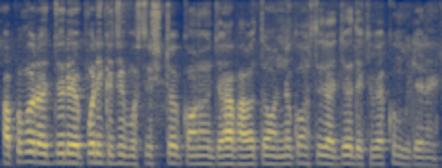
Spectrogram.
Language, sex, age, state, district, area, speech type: Odia, male, 18-30, Odisha, Subarnapur, urban, spontaneous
